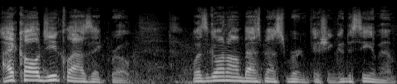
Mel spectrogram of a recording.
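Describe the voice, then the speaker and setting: A man talks at a fairly quick pace in a fairly high pitch, his tone animated and his intonation lively, with noticeable background noise. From Texas. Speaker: gaming streamer. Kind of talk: live gameplay commentary. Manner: casual, animated.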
